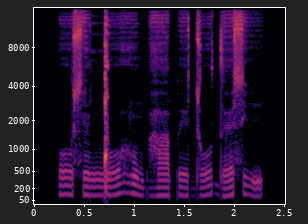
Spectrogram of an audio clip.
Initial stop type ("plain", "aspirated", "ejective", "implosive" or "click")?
click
